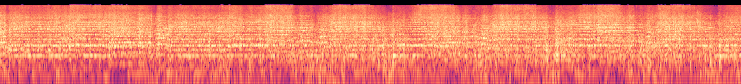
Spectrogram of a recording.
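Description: Large marching band's brass section, sousaphones included, playing loudly: long held chords over a moving bass line.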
